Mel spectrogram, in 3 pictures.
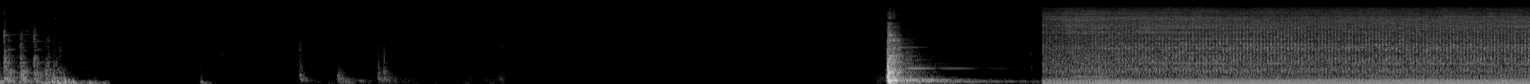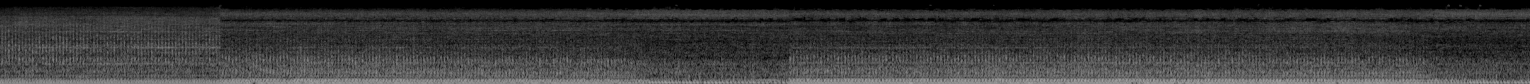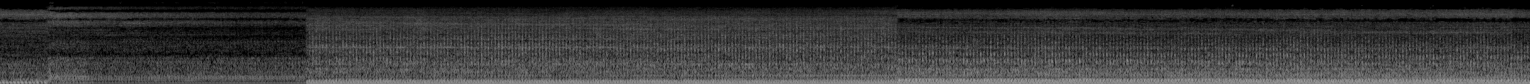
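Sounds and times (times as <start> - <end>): sawmill engine running: 10.4 - 45.9.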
